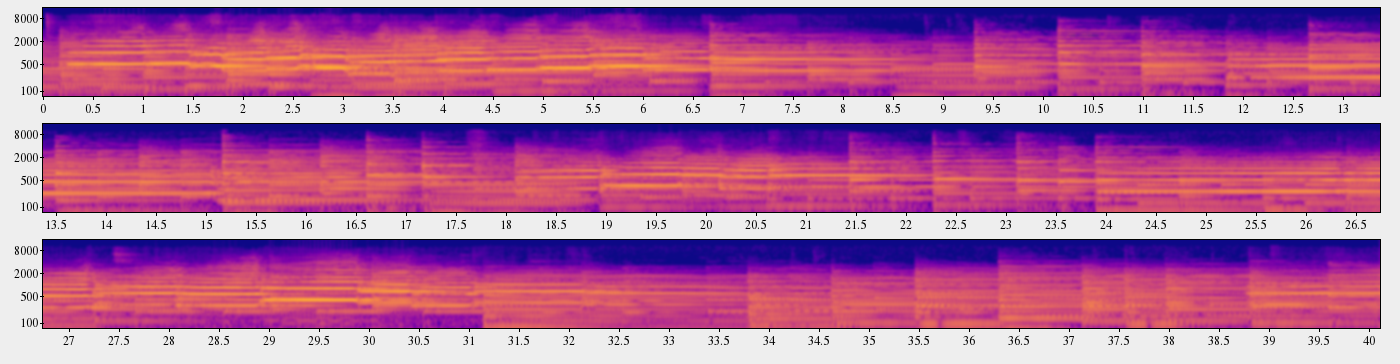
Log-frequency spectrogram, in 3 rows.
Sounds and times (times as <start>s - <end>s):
Piano: 0.0s - 40.1s.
